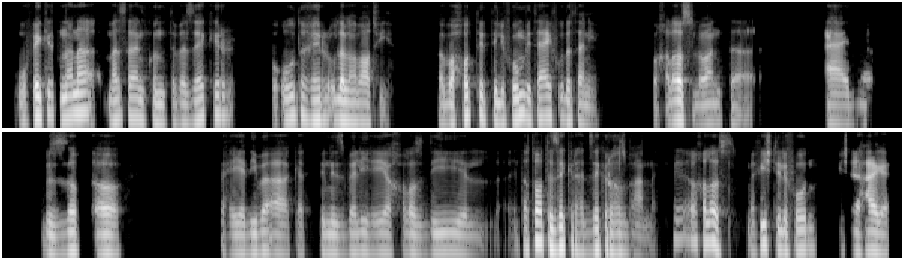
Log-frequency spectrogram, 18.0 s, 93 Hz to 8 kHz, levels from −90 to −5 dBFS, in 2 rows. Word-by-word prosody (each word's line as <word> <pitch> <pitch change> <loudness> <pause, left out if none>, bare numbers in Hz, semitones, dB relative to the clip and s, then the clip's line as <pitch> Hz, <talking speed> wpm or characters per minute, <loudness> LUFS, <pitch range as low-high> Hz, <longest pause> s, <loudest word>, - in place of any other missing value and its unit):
وفكرة 145 +1 +4
إن 140 - +5
أنا 160 +2 +5
مثلًا 130 +1 0
كنت 110 +1 -3
باذاكر 130 +7 -1 0.4
في - - -10
أوضة 145 +2 0
غير 130 0 +2
الأوضة 130 -1 +2
اللي 125 - +7
أنا 120 - 0
باقعد 115 -1 0
فيها، - - -18 0.5
فباحط 110 +9 +2
التليفون 125 +1 +2
بتاعي 140 +1 +1
في 140 - -18
أوضة 130 -3 -1
تانية، 105 -5 -5 0.6
فخلاص 125 -2 +4
اللي 105 - -7
هو 110 - +1
أنت 110 - -10 0.7
قاعد 105 -1 +1
بقى 105 -1 -14 0.7
بالضبط 115 +2 0
آه، 110 -1 +4 1.0
فهي 110 -1 -4
دي 110 +1 -3
بقى 110 -3 -2
كانت 105 +1 -15
بالنسبة 110 0 -4
لي 115 -1 -5
هي 115 0 -3
خلاص 110 -1 -6
دي 115 0 -4
ال 105 -2 -13 0.2
أنت - - -16
هتقعد 165 +5 +6
تذاكر 140 -5 +3
هتذاكر 130 +3 -1
غصب 110 -1 -5
عنّك 100 -2 -13 0.2
آآ، 180 +1 -7
خلاص 165 -5 +1
ما 110 - -11
فيش 155 +4 +2
تليفون 130 +1 0
ما 135 - -9 0.2
فيش 125 - -15
أي 115 - 0
حاجة. 115 -1 +6
115 Hz, 175 wpm, -24 LUFS, 110-135 Hz, 1.0 s, اللي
